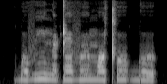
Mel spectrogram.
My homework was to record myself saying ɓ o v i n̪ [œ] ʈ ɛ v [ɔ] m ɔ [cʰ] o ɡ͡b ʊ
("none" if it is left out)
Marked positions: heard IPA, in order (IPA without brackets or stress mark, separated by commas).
œ, ɵ, cʰ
